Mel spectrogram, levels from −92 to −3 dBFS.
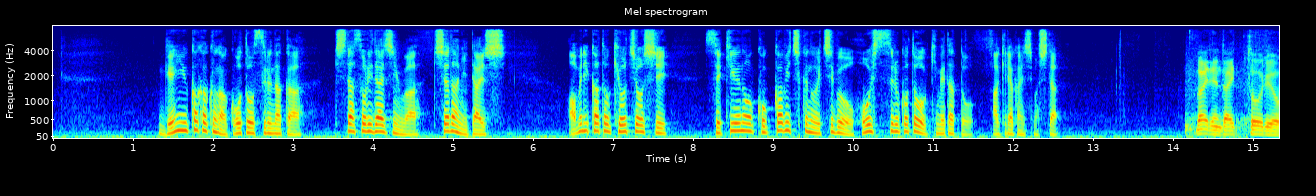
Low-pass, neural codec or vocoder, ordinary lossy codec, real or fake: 7.2 kHz; vocoder, 22.05 kHz, 80 mel bands, WaveNeXt; MP3, 48 kbps; fake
